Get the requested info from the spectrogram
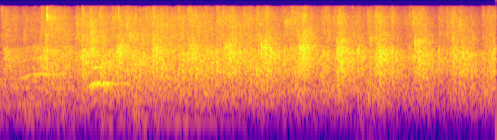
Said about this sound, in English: Are you going to clap in for that?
